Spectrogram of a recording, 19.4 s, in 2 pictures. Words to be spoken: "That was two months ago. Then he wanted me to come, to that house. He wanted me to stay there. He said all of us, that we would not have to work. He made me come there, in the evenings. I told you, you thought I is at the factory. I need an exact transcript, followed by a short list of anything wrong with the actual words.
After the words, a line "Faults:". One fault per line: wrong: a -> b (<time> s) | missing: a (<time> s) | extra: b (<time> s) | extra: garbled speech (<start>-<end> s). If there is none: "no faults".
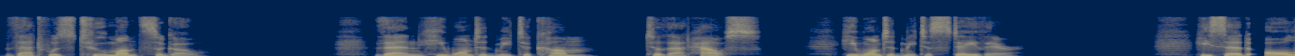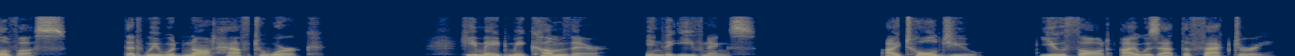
"That was two months ago. Then he wanted me to come, to that house. He wanted me to stay there. He said all of us, that we would not have to work. He made me come there, in the evenings. I told you, you thought I was at the factory.
Faults:
wrong: is -> was (18.2 s)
